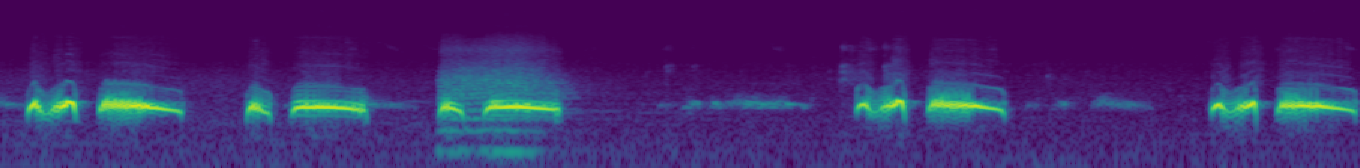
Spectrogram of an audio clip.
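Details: Spotted dove giving its complete calling, urging and cooing song to prompt other doves to respond; four two-part phrases of short warbled note plus sustained low coo, one phrase roughened by a brief noisy burst, soft murmurs between.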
